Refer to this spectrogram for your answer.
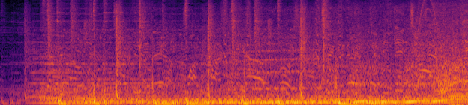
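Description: The loud engine of a souped-up car blaring rap music at a junction on a small-town street rumbles, then roars as the car accelerates away, its pitch climbing toward the end, with a dense, busy layer of noise around it.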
